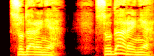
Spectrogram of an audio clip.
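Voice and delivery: alarmed, frightened and urgent calling out. An old man races up the stairs and, seeing a lady, cries out: frightened cry. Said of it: "вскричал Реми испуганным голосом".

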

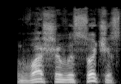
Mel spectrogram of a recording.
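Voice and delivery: ordinary delivery

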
